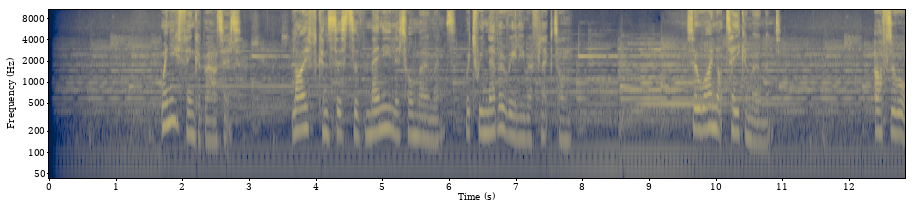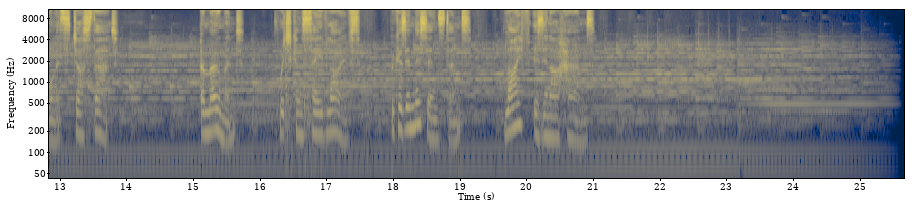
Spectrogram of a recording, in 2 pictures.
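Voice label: English; B Braun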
